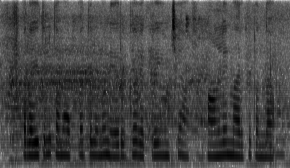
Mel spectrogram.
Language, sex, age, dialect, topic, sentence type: Telugu, female, 18-24, Utterandhra, agriculture, statement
